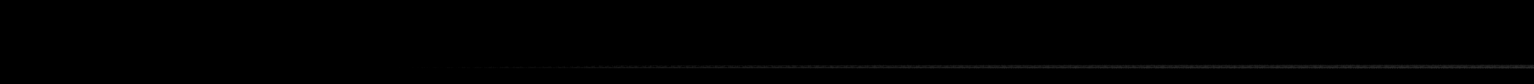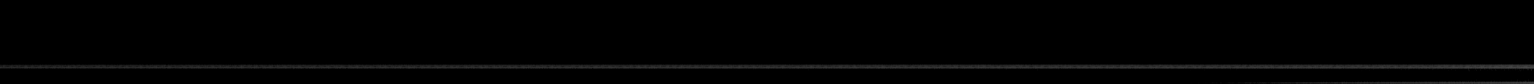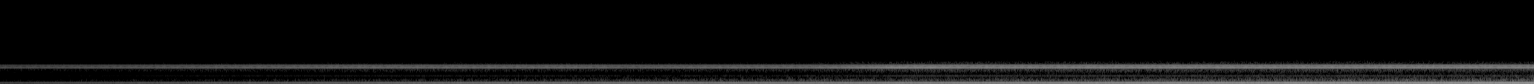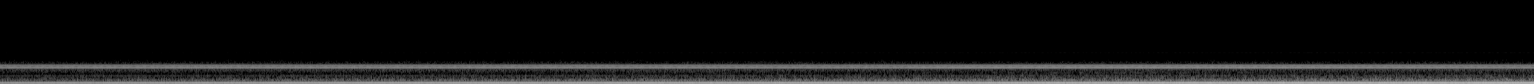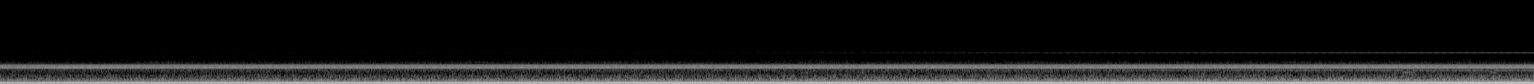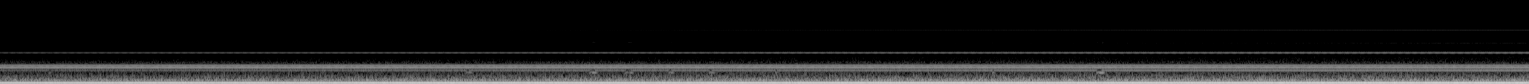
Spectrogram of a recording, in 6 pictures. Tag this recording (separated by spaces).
high increase pitch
